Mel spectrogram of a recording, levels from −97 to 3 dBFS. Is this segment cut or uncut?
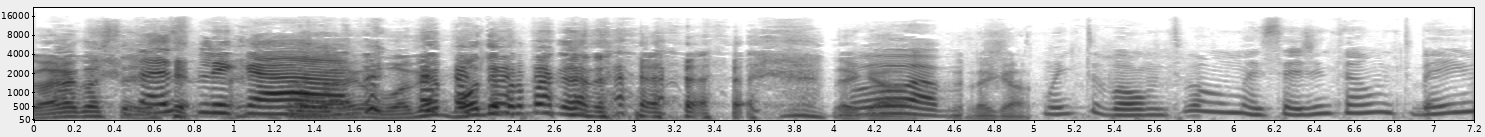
cut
